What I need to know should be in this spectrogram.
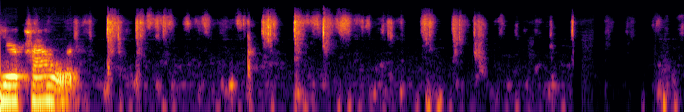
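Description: A small tin clicks and rustles as a woman's hands handle it.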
